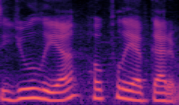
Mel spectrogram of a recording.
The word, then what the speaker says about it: Yulia: My understanding now is it sounds like Julia, but it does have the Y. So it's Yulia.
